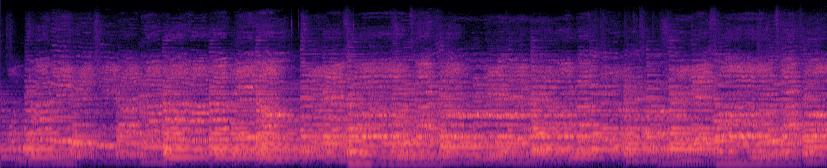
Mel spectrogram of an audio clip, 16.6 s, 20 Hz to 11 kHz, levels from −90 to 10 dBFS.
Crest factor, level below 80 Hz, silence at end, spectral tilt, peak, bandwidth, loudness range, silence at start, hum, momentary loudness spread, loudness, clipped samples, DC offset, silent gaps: 14 dB; -64 dBFS; 0 s; -5 dB/octave; -8 dBFS; 9.4 kHz; 2 LU; 0 s; none; 5 LU; -23 LUFS; under 0.1%; under 0.1%; none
